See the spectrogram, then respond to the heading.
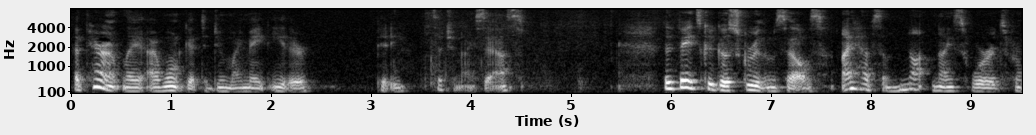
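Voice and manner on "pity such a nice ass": whispered aside. Acted. Regretful aside about the mate.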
